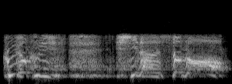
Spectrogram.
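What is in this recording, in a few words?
Japanese right wing mood med; War Thunder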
